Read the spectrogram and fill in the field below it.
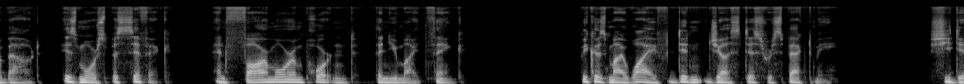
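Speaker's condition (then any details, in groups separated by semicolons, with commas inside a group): No condition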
